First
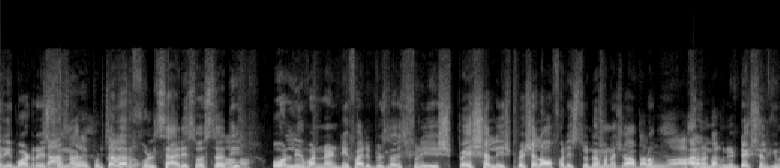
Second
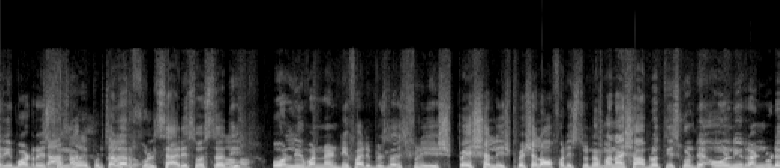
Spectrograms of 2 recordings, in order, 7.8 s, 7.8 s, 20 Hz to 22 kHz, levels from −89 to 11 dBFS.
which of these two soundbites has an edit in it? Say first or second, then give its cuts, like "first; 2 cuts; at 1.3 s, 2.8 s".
second; 1 cut; at 6.0 s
